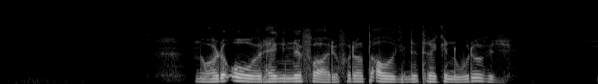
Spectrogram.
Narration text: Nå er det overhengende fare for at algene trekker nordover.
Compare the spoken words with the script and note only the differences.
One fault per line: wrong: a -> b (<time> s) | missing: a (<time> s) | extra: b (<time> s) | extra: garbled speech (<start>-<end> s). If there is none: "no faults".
no faults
